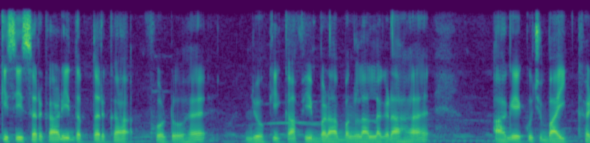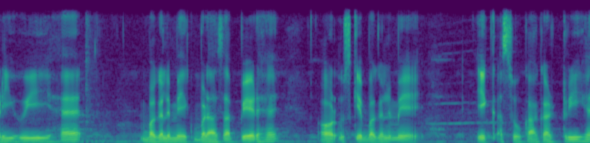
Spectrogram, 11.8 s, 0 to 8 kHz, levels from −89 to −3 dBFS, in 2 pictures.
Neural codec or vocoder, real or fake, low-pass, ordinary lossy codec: none; real; 7.2 kHz; none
